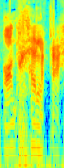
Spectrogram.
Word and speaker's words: Angelica: and Angelica. – Angelica. – Silent G. – Yeah, Silent G.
